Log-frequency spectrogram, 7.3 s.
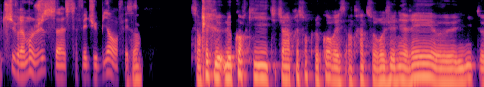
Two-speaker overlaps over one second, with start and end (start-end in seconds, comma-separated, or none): none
